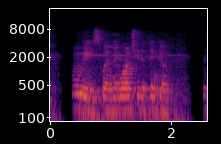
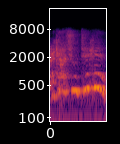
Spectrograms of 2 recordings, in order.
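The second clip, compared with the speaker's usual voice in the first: put-on very high, loud, excited delivery; 7 dB louder than usual. Retelling how a friend announced she bought a ticket: imitating someone excited. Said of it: "she was all excited".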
